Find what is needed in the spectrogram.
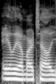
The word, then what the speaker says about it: Elia Martell: The pronunciation is said several times in the scene between the mountain and the viper as he exclaims to the mountain, Elia Martell, you will say her name.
